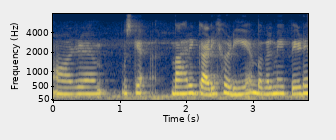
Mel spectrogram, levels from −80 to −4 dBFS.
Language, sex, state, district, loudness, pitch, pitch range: Hindi, female, Gujarat, Valsad, -14 LUFS, 235 Hz, 225-245 Hz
